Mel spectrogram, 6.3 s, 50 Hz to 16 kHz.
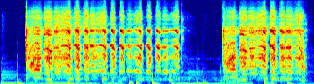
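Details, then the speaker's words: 1998 Honda Civic that sat for a year: two bursts of fast, uneven cranking that never fire. No spark was found at the plug; the igniter or cables are suspected, not confirmed. "okay so the car has no spark now we have to check if the ignition is turning not the ignition if the igniter is sparking or maybe it's the cables"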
